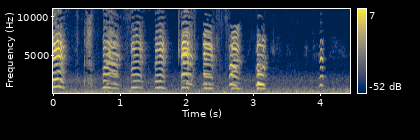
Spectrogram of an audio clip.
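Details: Labrador Retriever giving a quick series of about ten short, high, squeaky whines, each a brief tonal yelp with bright overtones, repeated several times a second and falling quiet near the end.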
